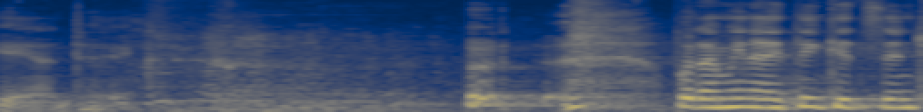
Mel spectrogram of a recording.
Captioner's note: laugher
